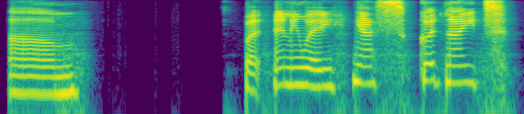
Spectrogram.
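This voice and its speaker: A woman from Latin America wrapping up a long game stream, her voice sitting a little higher than most. She talks casually and warmly to her viewers, often filling gaps with ums. Her voice sounds tired after hours of talking. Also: lively intonation, slow, smooth. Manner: chatty and affectionate, frequent ums. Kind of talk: casual chat with live viewers.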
